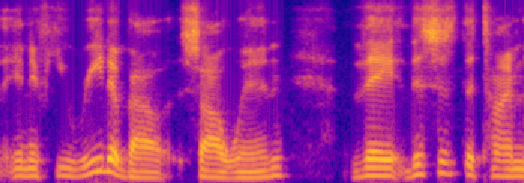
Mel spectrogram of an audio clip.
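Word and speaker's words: Samhain: the festival of Sa- Sa- I guess you pronounce it Sam- Sa- Win is how you pronounce it. But it looks like Sam Hain is the way it's spelled. And uh and if you read about Sa- Win, they This is the time that they would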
